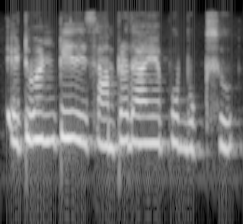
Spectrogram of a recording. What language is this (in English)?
Telugu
